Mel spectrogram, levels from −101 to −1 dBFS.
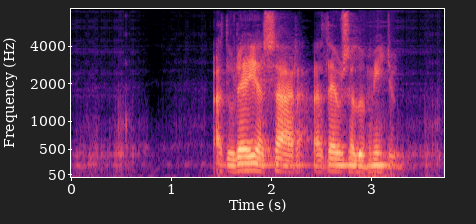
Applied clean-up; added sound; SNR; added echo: neural separator model SepFormer DNS4.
